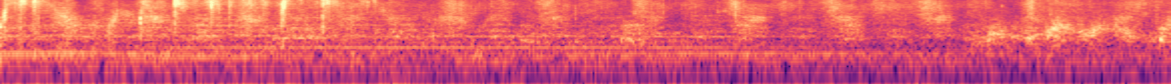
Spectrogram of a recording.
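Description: A dog panting rapidly, over faint sustained music notes.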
